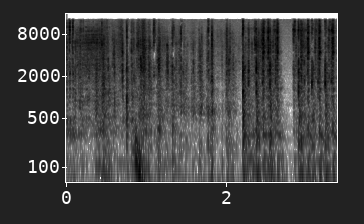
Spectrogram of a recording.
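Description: Rapid keystrokes on a secretary's typewriter clatter continuously for a few seconds, loud, with dense irregular mechanical clicks and a brief pause near the end.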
